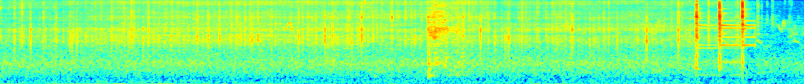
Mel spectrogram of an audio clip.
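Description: Pancake batter sizzling in a hot pan over a crackling wood fire. Near the end come three sharp clinks with a metallic ring.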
